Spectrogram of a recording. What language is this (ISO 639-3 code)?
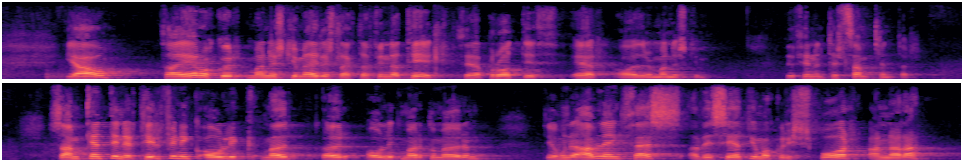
isl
